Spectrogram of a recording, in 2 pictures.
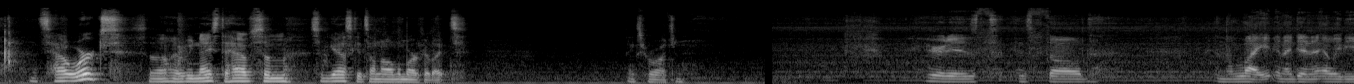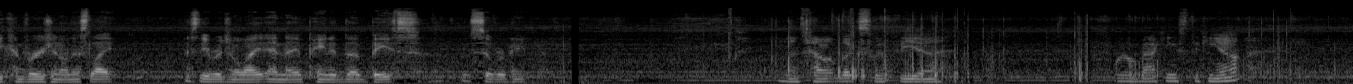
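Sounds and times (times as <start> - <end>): low room hum: 0.0 - 27.0.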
